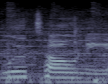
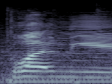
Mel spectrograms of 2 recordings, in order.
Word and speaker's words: Glutonny: yeah he did confirm that his tag is pronounced like blue Tony I remember it was like a whole meme where people were saying oh you're saying it wrong and really it's gluttony and a lot of that but ya know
